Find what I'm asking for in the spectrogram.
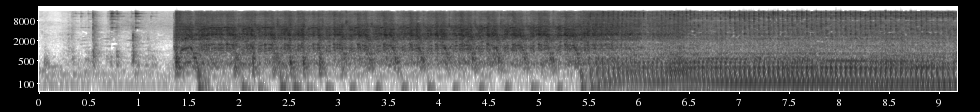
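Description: A small carbureted Beat motor scooter engine cranks with a rapid rattling starter, catches, and settles into a loud, steady idle close by.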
